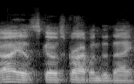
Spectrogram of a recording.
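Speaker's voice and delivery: put-on casual, easygoing, broad Australian bloke accent. Imitating how Big Keg sounds: redneck Australian accent. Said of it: "sound just like Big Keg, 'cause that's what he sounds like".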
